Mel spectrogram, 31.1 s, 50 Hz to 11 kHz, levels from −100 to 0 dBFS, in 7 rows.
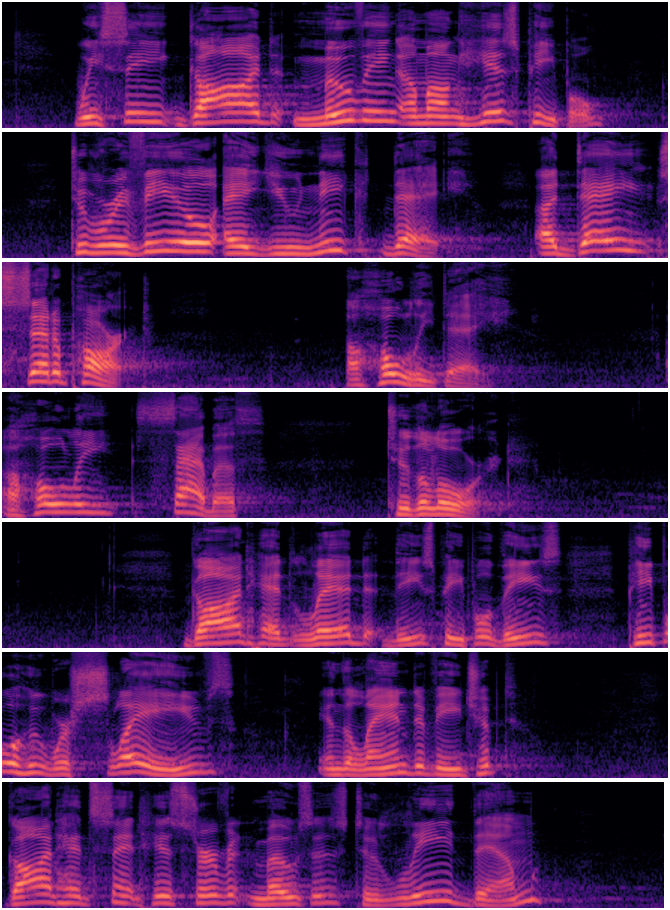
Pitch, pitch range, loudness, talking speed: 185 Hz, 155-210 Hz, -31 LUFS, 95 wpm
